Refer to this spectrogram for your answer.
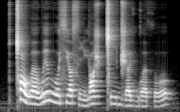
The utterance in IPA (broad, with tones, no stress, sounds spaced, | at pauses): ǀ ɒ˦˨ w ɜ˨ w ɪ˦ β ʊ˦ sʲ ɒ˦ s i˨ j ɒ˧ ʒ ǀ i˧ d͡ʒ ɜ˨ lʲ ɡʷ ɜ˨ θ ʊ˨˦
